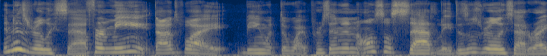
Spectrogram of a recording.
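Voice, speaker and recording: This woman speaks with a Spanish accent at a fairly high pitch. Her intonation is lively, with hardly any pauses. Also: moderate pace. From Peru. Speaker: podcast co-host. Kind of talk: casual chat.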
